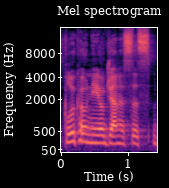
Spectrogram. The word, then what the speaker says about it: gluconeogenesis: So we wake up, we're in this hungry state, and the next thing you know, we're able to go through gluconeogenesis.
